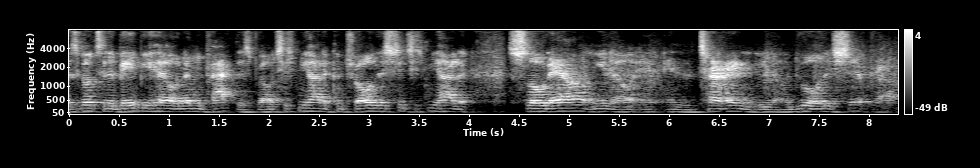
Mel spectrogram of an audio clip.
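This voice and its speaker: A man's fairly low-pitched voice at a fairly quick pace, monotone and flat in intonation, with big swings in loudness and audible room echo. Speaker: livestream host. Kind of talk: casual chat. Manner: casual slangy.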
